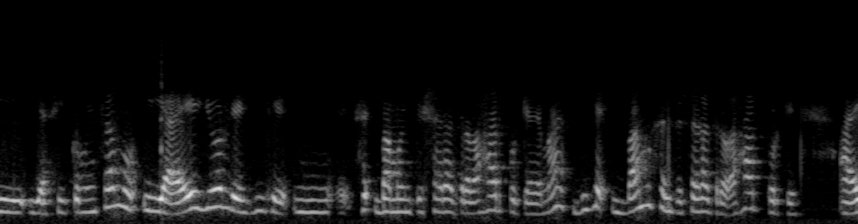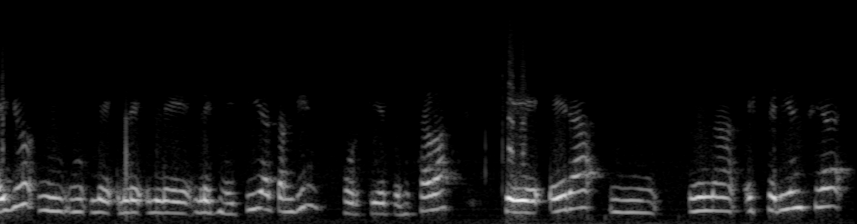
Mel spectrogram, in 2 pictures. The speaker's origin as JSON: {"language": "Spanish", "town": "El Puerto de Santa María", "region": "Andalusia", "country": "Spain", "moved": "as an adult", "lives_now": "Valladolid, Spain", "said": "Yo soy andaluza, creo que se nota, y me casé y me vine a Valladolid, madre de tres hijos"}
